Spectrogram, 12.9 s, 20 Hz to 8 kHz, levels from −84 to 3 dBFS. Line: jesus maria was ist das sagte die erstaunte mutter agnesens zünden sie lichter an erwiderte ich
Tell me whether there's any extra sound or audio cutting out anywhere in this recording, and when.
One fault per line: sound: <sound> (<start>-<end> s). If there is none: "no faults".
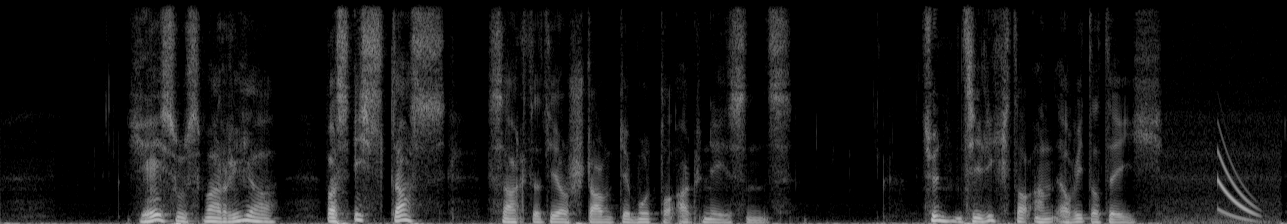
sound: chirp (12.2-12.7 s)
